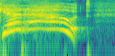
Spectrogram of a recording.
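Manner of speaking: mock, shrill, very high, loud yell. Retelling the yell heard from someone at his car: retelling a loud yell. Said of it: "a much louder yelling say".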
